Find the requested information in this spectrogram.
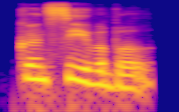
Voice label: "conceivable", Indian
